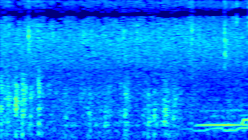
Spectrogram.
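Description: A thunderstorm with steady, dense rain hissing down and thunder rumbling low underneath, continuous and fairly loud throughout, with no voices present.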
